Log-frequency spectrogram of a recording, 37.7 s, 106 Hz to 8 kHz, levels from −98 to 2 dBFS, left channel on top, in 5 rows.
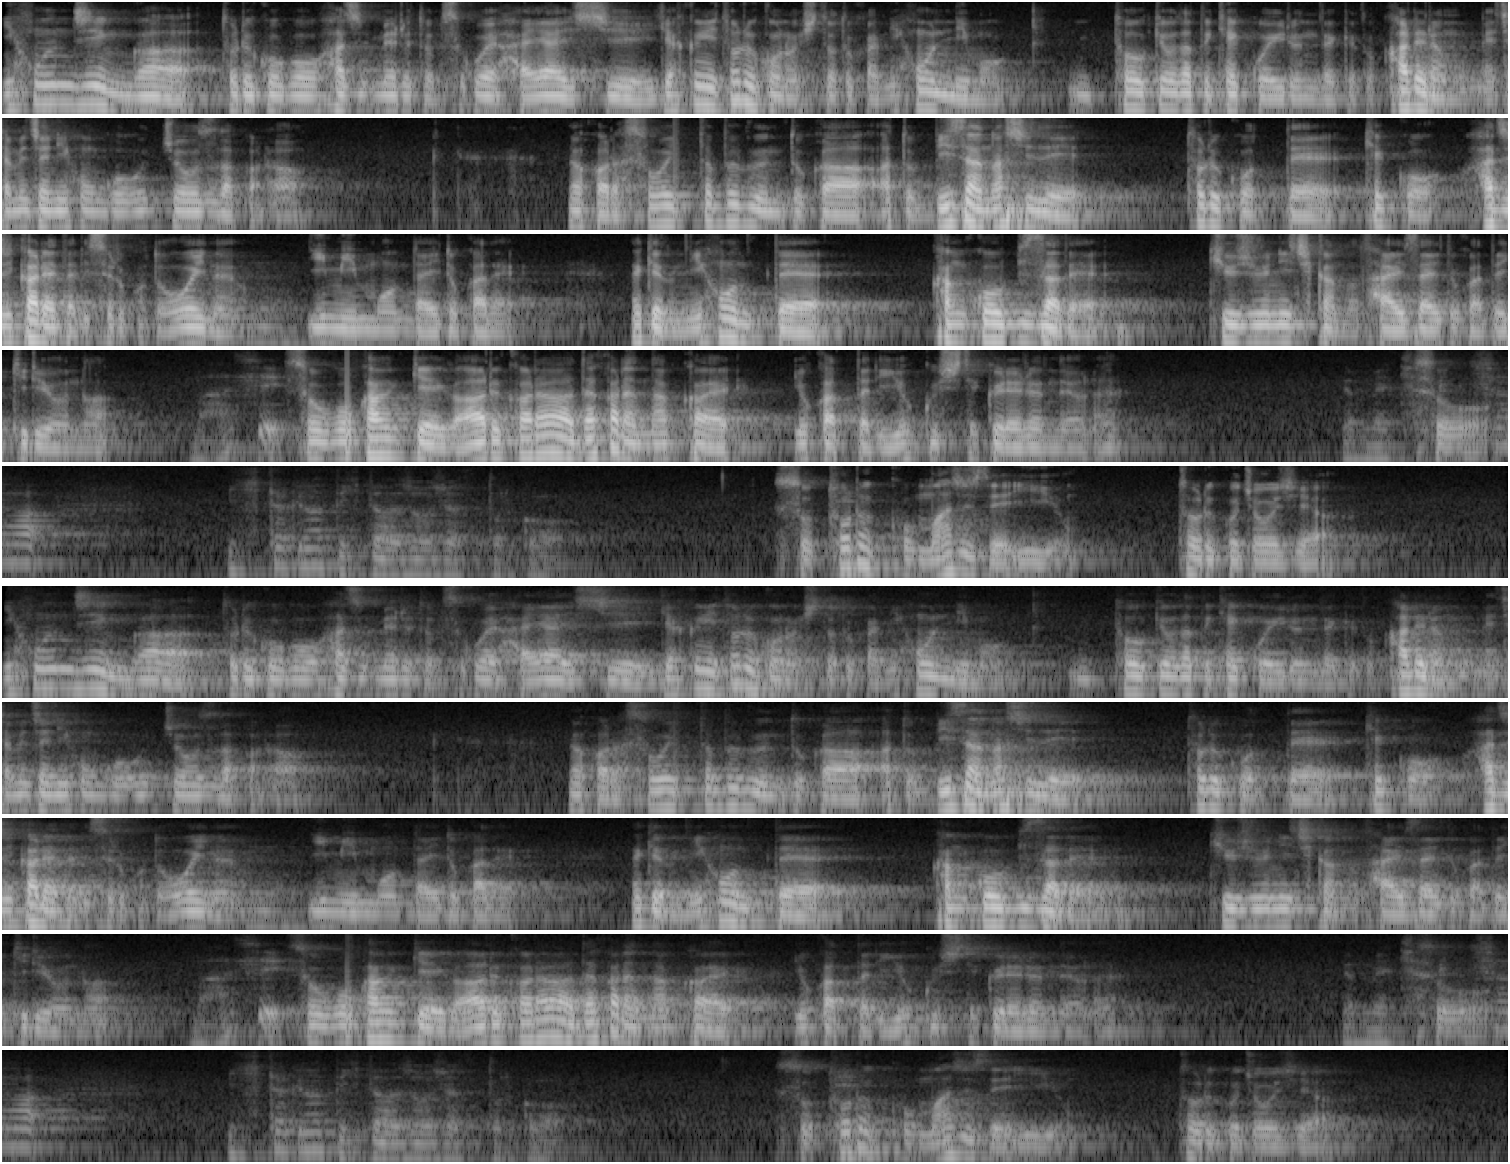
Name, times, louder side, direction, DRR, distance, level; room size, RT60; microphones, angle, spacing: voice 1, 0.0-5.0 5.3-6.7 6.9-9.0 10.4-12.9 13.5-16.3 16.6-17.6 18.3-19.2 19.7-20.5 21.1-23.1 24.1-26.2 26.6-28.2 29.7-30.0 34.0-35.5 36.0-36.8, left 5 dB, 80° left, 14 dB, 0.4 m, -31 dB
voice 2, 16.3-16.6 23.5-24.1 29.3-30.8 31.2-32.9 34.3-34.4, equal, 5° left, 4 dB, 0.6 m, -50 dB
19.0 x 6.4 x 2.4 m, 1.2 s
head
